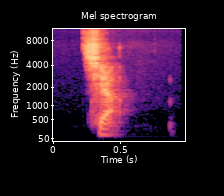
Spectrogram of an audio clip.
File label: "ciah4", chaoyang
